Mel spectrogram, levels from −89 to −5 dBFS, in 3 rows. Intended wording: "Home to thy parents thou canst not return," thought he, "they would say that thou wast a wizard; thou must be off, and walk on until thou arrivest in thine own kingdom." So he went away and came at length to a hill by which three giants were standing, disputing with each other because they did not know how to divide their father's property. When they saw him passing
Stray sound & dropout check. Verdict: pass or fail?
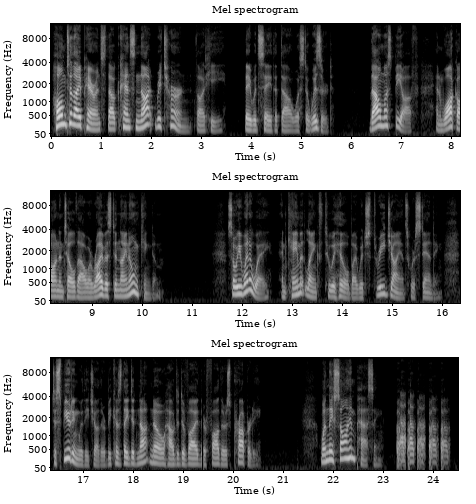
fail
